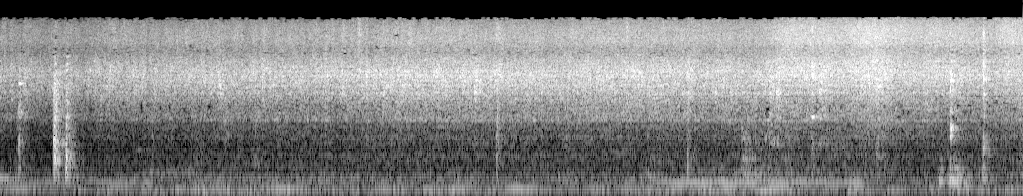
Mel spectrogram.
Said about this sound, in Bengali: চিংড়ি মাছটাকে হালকা করে একটুখানি নাড়িয়ে নেব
